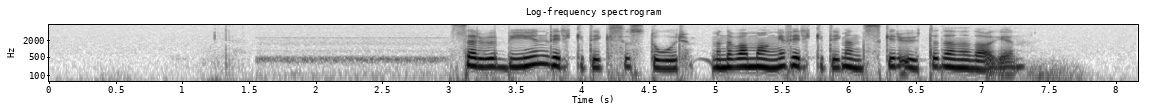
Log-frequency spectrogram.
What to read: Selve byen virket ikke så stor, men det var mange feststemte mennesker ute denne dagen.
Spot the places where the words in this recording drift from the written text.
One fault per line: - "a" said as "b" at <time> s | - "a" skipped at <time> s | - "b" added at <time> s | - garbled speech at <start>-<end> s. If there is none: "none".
- "feststemte" said as "virket" at 5.6 s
